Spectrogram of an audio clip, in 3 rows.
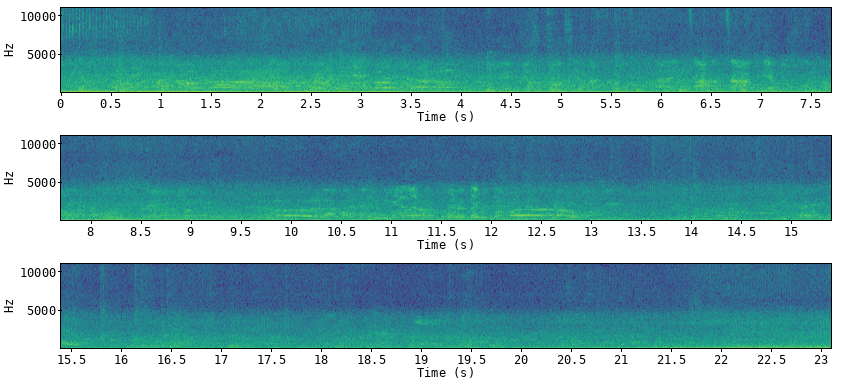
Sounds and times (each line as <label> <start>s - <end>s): Very noisy traditional market 0.0s - 23.1s
traffic sound 0.0s - 23.1s
vendors peddling 0.0s - 23.1s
